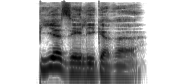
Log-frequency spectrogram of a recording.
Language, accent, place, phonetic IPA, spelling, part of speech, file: German, Germany, Berlin, [ˈbiːɐ̯ˌzeːlɪɡəʁə], bierseligere, adjective, De-bierseligere.ogg
- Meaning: inflection of bierselig: 1. strong/mixed nominative/accusative feminine singular comparative degree 2. strong nominative/accusative plural comparative degree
